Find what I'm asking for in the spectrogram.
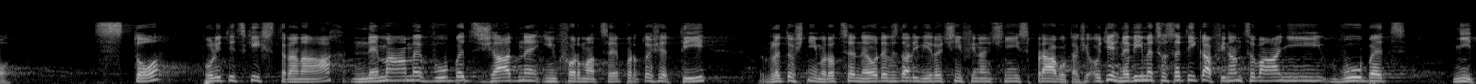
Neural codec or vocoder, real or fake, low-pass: codec, 16 kHz, 8 kbps, FreqCodec, larger model; fake; 7.2 kHz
